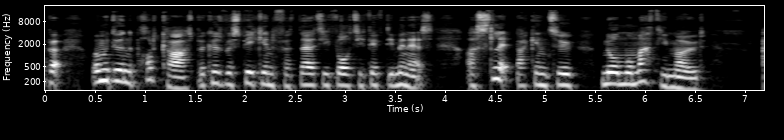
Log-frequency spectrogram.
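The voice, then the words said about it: Northampton English accent. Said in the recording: “It's that Northampton accent.”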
